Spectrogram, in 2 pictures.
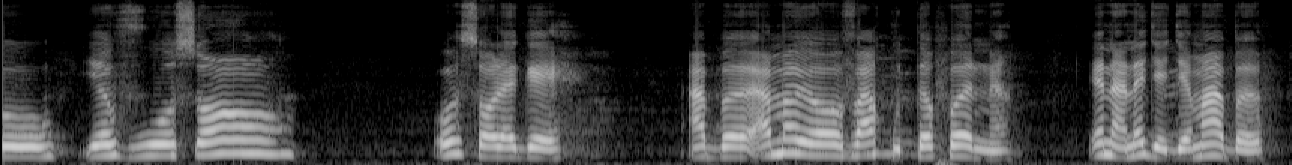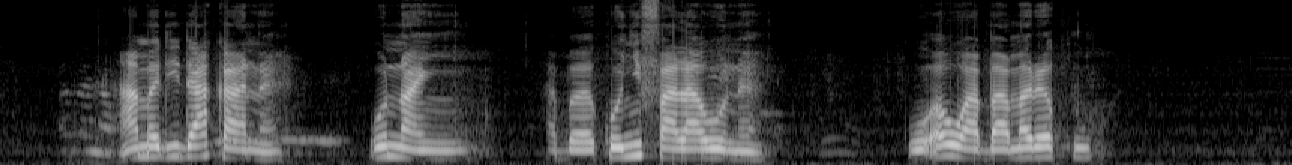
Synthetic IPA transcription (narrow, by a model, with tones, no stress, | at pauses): o˦jɛ˦vu˨wo˦sɔ̃˦ | wʔo˦sɔ˨lɛ˨ɡɛ˦ | a̰˨bɛ˨a̰˨mɛ̃˦jɔ˦va˦ku˨t̪ə˦ɸɛ˦nɛ̃˨ | jɛ˦nã˨nɛ̃˦d͡ʒɛ˨d͡ʒɛ˨mã˦bɛ˦ | a˨mɛ̃˨ɖi˦ɖa˦ka˨nɛ̃˨ | wʔo˦nɔ̃˨a˨ɲĩ˨ | a˨bɛ˨ko˦ɲĩ˦fa˦la˦wo˦nɛ̃˨ | ko˨ʔɛ˦wo˦a˨bɛ˨a˨mɛ̃˨˦ɖɛ˦ku˦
